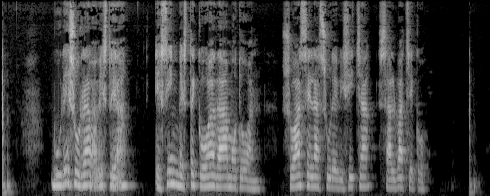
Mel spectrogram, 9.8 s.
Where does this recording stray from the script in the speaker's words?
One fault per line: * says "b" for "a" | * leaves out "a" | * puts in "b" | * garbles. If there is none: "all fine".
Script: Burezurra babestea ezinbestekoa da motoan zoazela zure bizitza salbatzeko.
all fine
